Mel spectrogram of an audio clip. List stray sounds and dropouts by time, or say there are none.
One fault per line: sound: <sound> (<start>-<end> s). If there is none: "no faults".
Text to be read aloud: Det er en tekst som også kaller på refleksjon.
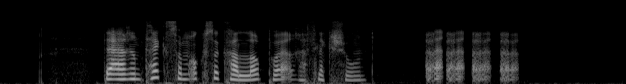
sound: laugh (4.3-5.2 s)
